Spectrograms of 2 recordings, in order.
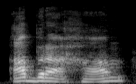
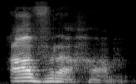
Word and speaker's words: Abraham: I think it is pretty possible that Beth without the Dagesh is pronounced like this. And so that sort of solves the problem of Abraham versus Avraham. Abraham as suggested by Trump, Avraham as suggested by Netanyahu.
